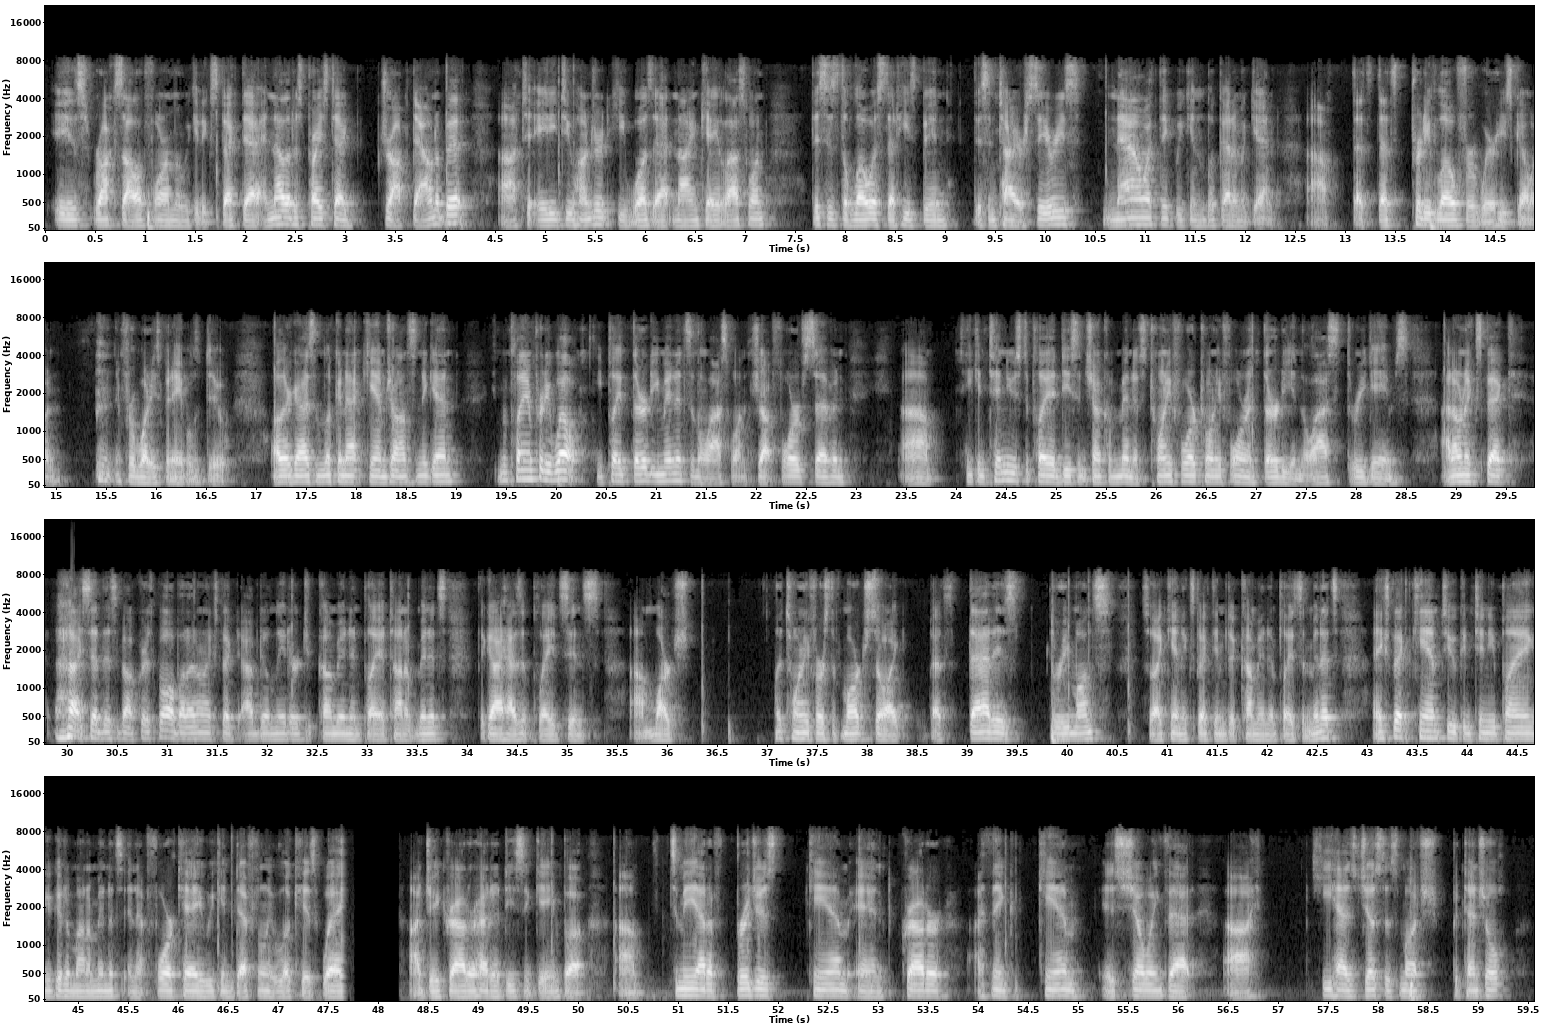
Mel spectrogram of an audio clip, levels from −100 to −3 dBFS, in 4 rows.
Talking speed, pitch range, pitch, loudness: 215 wpm, 95-105 Hz, 100 Hz, -18 LUFS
